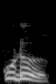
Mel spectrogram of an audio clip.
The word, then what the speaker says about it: could: आए तो साइलेंट थे, यहाँ पर कुड में D के पहले L आया है इसलिए कुड पढ़ते हैं, कुल्ड नहीं पढ़ते हैं, ठीक है ना, काउल्ड पढ़ेंगे, ठीक है।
